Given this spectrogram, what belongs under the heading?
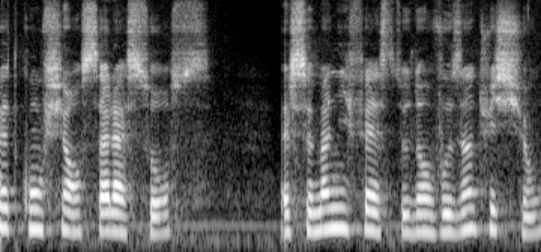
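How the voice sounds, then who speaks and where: A woman talks at a very slow pace and medium pitch, with fairly even intonation. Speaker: spiritual channeler. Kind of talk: reading aloud.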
